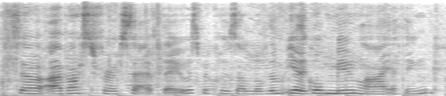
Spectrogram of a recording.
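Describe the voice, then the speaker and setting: A soft-spoken woman mumbles in a high pitch with a British accent. Music plays in the background. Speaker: crafting livestreamer. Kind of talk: casual livestream chat while colouring. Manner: soft-spoken, quiet; fast, mumbling.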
